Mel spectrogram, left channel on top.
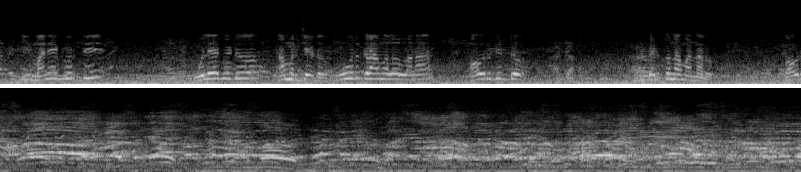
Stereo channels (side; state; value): both; different; correlation 0.00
